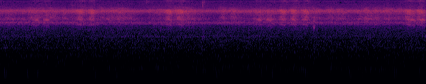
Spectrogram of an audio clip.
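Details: Crickets and other bugs in a dense, steady high-pitched trilling chorus, with brighter shimmering swells every second or two and a faint low rumble underneath.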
